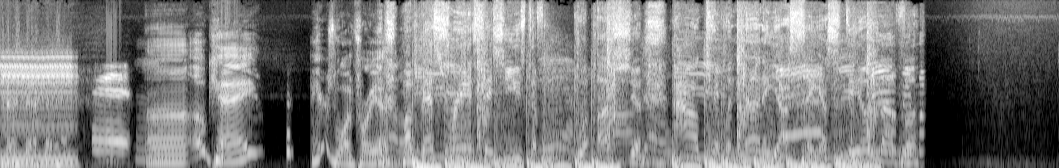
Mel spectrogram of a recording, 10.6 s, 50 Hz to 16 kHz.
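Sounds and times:
loud harsh game show buzzer: 0.0s - 0.9s
speech: 2.0s - 2.6s, 3.4s - 9.3s.

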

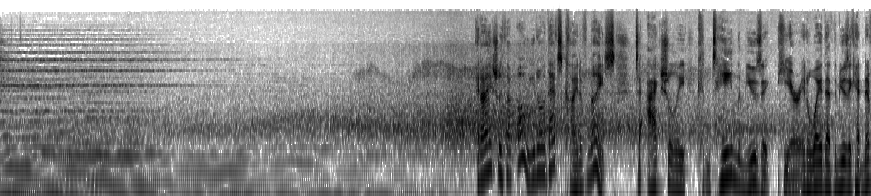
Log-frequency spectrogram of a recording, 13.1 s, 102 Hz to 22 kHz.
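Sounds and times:
propeller plane engine droning hum: 0.0s - 13.0s
broad rush of wind noise: 2.7s - 13.0s
speech: 7.2s - 13.0s.

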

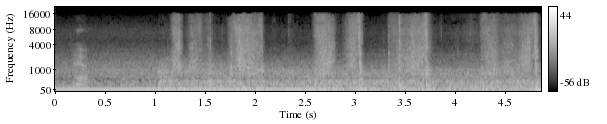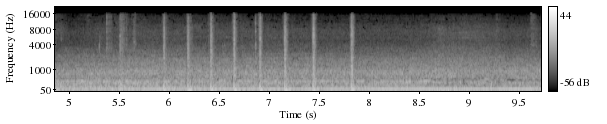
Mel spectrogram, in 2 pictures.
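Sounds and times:
steady low airplane cabin engine drone: 0.0s - 9.7s
passenger airplane window shade sliding open and closed: 1.2s - 4.9s.

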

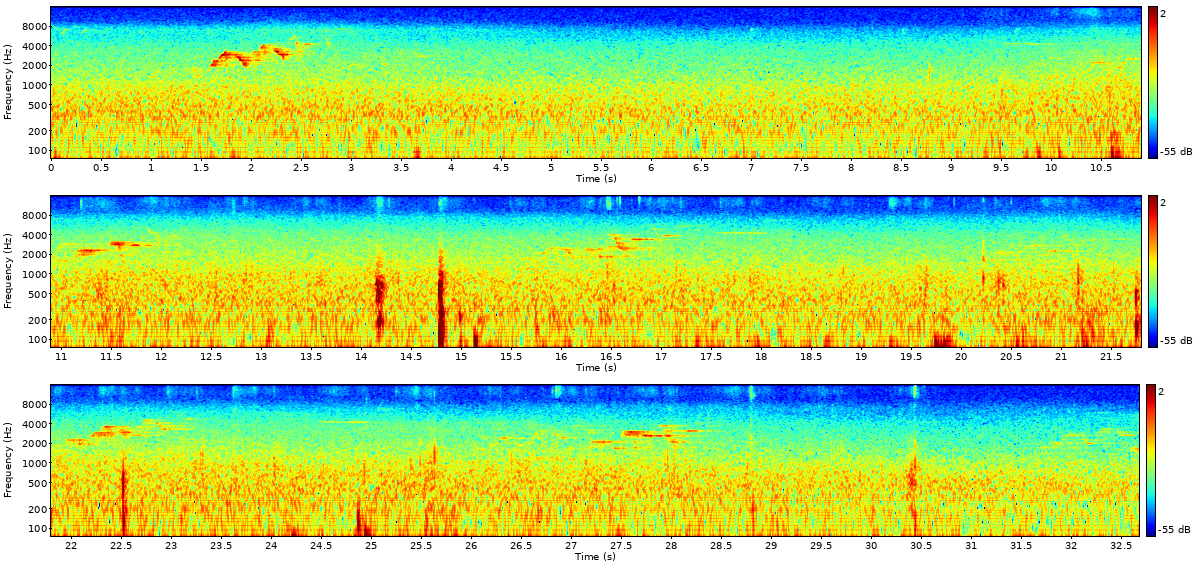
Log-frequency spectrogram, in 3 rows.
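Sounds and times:
steady hiss of rustling woodland ambience: 0.0s - 32.6s
two forest thrushes singing: 8.6s - 32.6s.

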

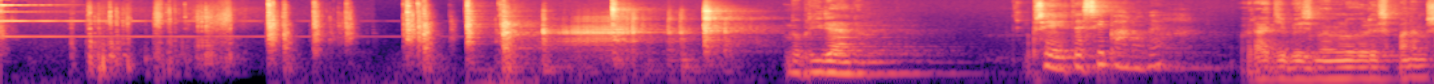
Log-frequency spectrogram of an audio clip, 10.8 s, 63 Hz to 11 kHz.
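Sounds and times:
apartment doorbell ringing in Ostrava: 0.0s - 5.2s
apartment door clunking and rattling open: 0.7s - 5.8s
speech: 5.9s - 6.7s, 7.7s - 10.7s.

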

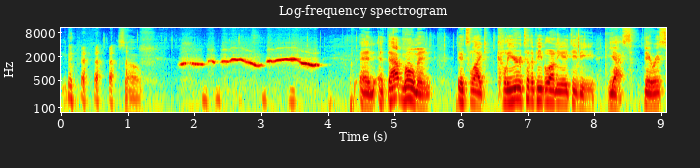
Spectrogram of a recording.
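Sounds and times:
laughter: 0.0s - 1.2s
speech: 0.1s - 1.4s, 2.1s - 3.6s, 4.5s - 9.0s
person whistling a familiar tune: 1.8s - 4.0s.

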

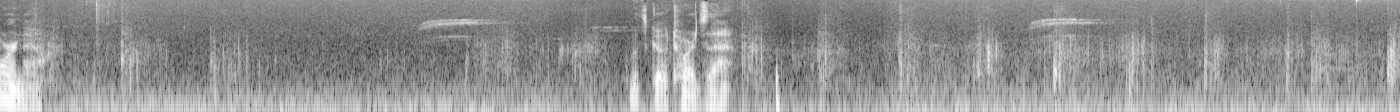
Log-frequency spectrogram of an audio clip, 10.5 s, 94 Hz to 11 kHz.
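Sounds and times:
speech: 0.0s - 0.4s, 4.7s - 5.7s
hermit thrush singing a flute-like phrase: 0.0s - 5.4s, 7.6s - 8.7s
faint rustling footsteps on a hike: 0.0s - 10.4s
outdoor noise on a hike: 0.0s - 10.4s.

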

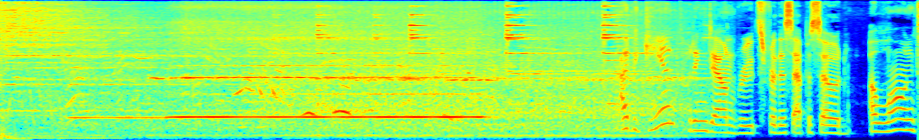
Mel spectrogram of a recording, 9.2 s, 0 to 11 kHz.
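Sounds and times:
horn-like train whistle: 0.1s - 6.4s
train rumbling and clacking on rail joints: 0.2s - 7.3s
speech: 6.9s - 9.1s.

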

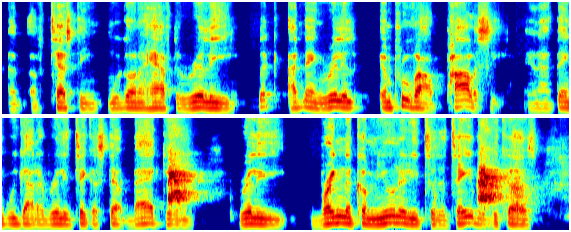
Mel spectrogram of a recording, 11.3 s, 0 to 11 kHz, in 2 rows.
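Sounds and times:
speech: 0.1s - 11.1s
dog barking: 7.3s - 7.8s, 10.4s - 11.1s.

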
